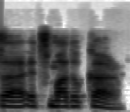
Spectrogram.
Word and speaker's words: Madhukar: Yeah, it's Madhukar, but I started off as a developer.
